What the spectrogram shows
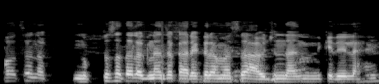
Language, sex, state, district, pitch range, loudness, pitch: Marathi, male, Maharashtra, Nagpur, 135-150 Hz, -15 LUFS, 140 Hz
